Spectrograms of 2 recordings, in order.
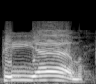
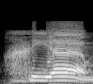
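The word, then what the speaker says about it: Khiyam (خيام): But be careful, don't pronounce it qiyam. Qiyam in salat is standing with qaf. This is with kha. Khiyam. That's why it's important to emphasize the pronunciation of the letter kha. Otherwise, it may be very close to qaf and we get confused with the words.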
